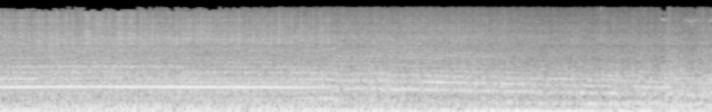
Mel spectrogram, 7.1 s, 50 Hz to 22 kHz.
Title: 1941 DODGE WC12 transmission noises (WHINE) - PART 2 04-22-19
